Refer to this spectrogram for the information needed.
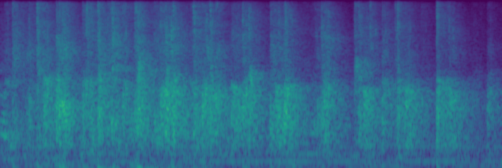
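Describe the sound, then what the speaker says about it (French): Loud, close applause from a business seminar audience clapping for themselves, a crowd of hands beating in a fast, rhythmic, slightly synchronized pattern throughout. "Applaudissez pour vous-même."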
